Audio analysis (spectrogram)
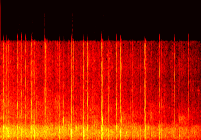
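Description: Audience applauds at an international higher-education seminar, a steady patter of many hands clapping at moderate loudness for about four seconds with no talk over it.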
